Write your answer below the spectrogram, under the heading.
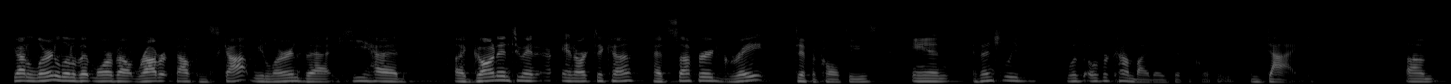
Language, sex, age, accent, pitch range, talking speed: English, male, 20-39, American, 125-155 Hz, 145 wpm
